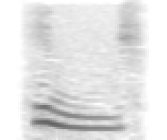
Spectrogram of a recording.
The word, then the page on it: hinge: hındʒ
